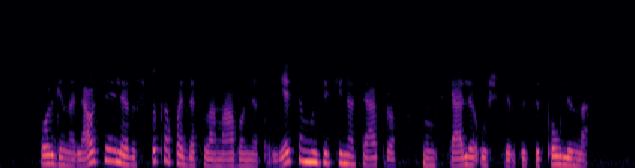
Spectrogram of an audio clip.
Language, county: Lithuanian, Utena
